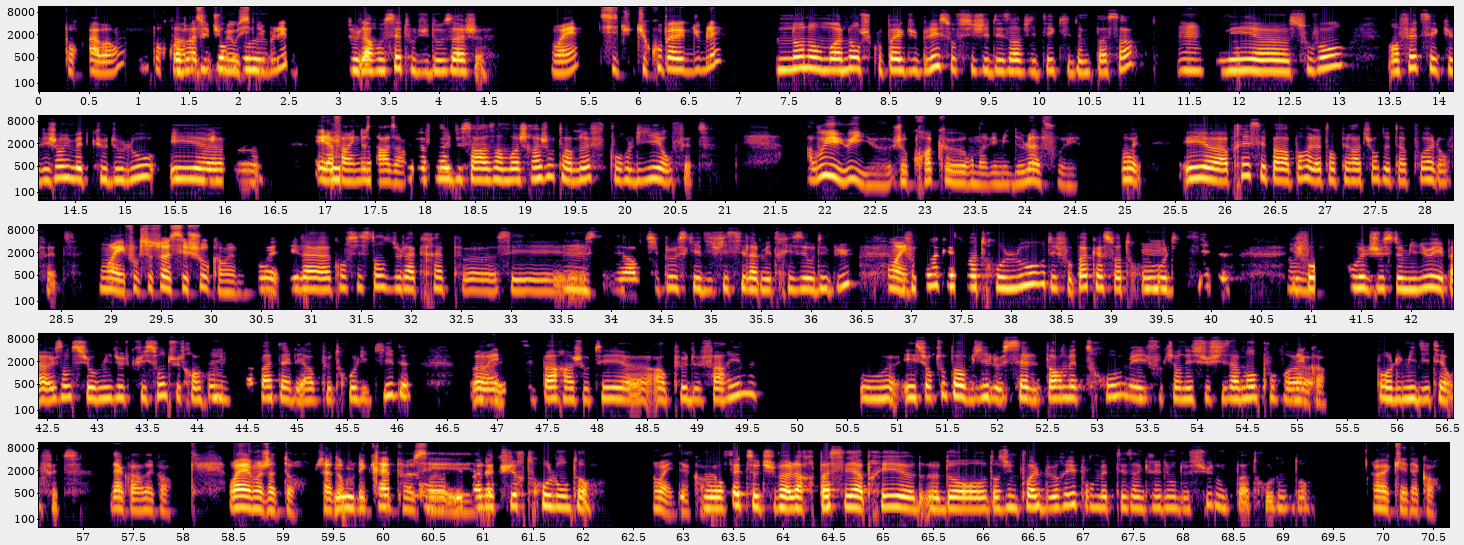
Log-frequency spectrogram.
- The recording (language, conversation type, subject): French, unstructured, Quels plats typiques représentent le mieux votre région, et pourquoi ?
- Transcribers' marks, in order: other background noise; tapping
